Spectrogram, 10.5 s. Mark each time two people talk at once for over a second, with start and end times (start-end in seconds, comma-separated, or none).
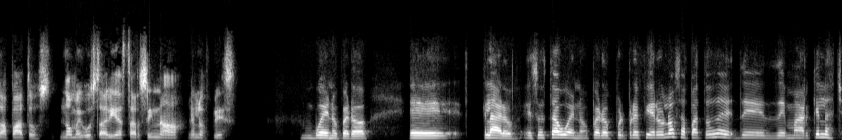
none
